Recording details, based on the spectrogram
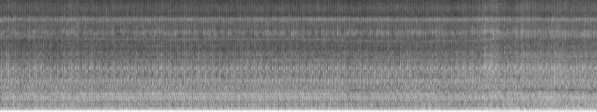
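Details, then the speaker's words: Old CAT excavator diesel, first start after months, cold temperatures, very little runtime: very low, even idle, steady and smooth with no knocks; judged a normal cold idle by CAT-familiar mechanics. "i've sent the video to a few guys who are familiar with cats and they've had a look at it and they're happy with the way it sounds given temperatures that were there how little runtime the engine had had"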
